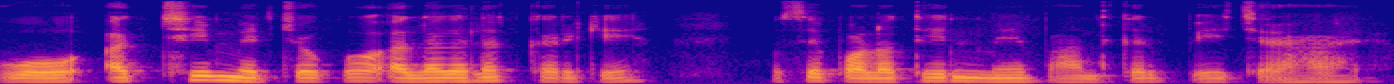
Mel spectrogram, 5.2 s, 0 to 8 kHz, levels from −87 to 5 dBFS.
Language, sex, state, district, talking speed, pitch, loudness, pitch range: Hindi, male, Assam, Sonitpur, 160 wpm, 110 Hz, -20 LUFS, 105-120 Hz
